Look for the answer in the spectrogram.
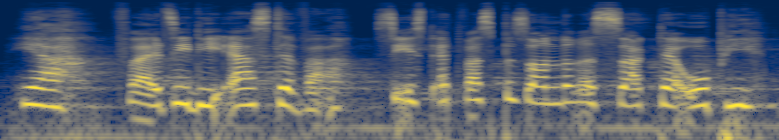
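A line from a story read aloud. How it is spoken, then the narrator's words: Little girl softly sobbing. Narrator (German): bringt das kleine Mädchen unter leisen Schluchzern hervor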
